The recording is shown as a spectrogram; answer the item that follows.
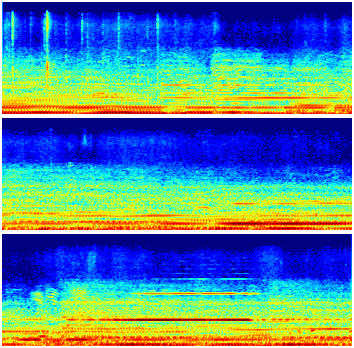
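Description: A live hardcore band's distorted electric guitars and bass holding a sustained, droning chord through the amplifiers with no drums, and a high steady feedback whine appearing near the end.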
